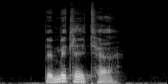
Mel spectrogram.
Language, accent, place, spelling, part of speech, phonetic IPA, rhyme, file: German, Germany, Berlin, bemittelter, adjective, [bəˈmɪtl̩tɐ], -ɪtl̩tɐ, De-bemittelter.ogg
- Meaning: 1. comparative degree of bemittelt 2. inflection of bemittelt: strong/mixed nominative masculine singular 3. inflection of bemittelt: strong genitive/dative feminine singular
